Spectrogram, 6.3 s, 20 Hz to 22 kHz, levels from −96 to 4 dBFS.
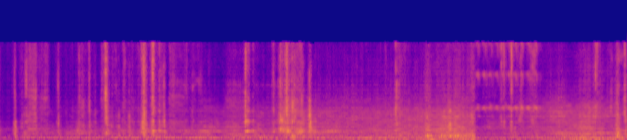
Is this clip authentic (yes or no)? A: no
